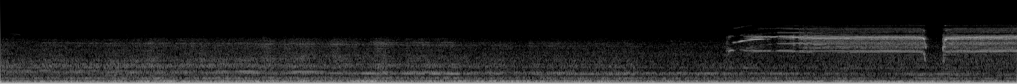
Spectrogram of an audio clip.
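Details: Two juvenile peregrine falcons on the nest grate at Alphen aan de Rijn, 17 June 2016, 13:30; after seven seconds of low rumbling background, a long harmonic wailing call begins and holds steady to the end.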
